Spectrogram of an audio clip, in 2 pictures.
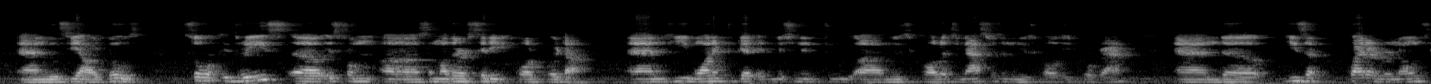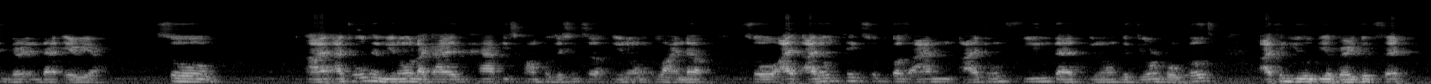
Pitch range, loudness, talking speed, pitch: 115-130 Hz, -28 LUFS, 180 wpm, 125 Hz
